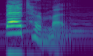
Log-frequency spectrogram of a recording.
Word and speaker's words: Betterman: 然后这边还强调了一下 Betterman，重音是 better，就是更好。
